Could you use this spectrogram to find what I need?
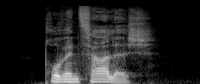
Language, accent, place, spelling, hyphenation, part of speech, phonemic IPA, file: German, Germany, Berlin, provenzalisch, pro‧ven‧za‧lisch, adjective, /ˌpʁovɛnˈt͡saːlɪʃ/, De-provenzalisch.ogg
- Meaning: Provençal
